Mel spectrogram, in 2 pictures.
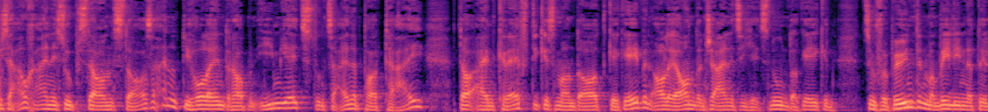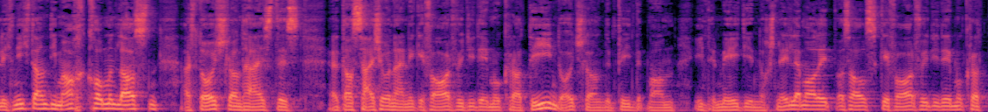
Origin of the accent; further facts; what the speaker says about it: Switzerland; als Schweizer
